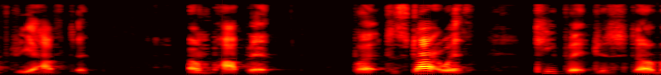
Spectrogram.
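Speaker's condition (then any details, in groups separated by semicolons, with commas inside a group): Brain injury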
